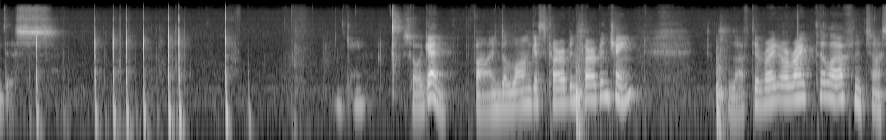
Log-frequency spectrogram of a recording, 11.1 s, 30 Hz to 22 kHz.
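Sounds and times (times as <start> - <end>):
sharp hard taps: 1.2 - 3.0.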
